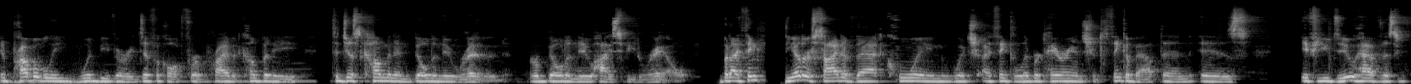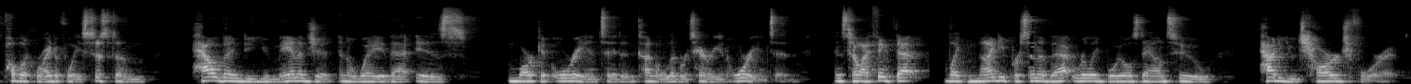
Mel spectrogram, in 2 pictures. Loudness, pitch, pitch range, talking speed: -22 LUFS, 140 Hz, 130-150 Hz, 195 wpm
